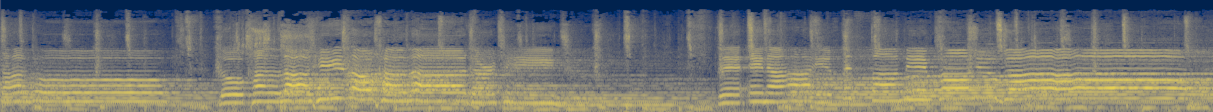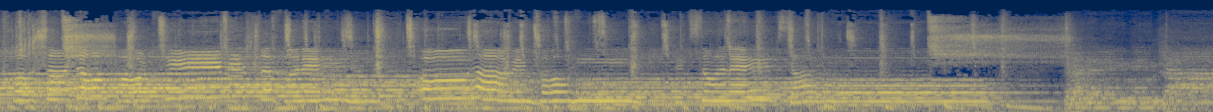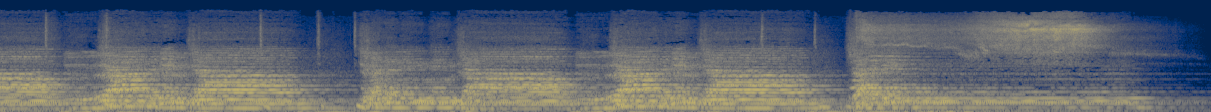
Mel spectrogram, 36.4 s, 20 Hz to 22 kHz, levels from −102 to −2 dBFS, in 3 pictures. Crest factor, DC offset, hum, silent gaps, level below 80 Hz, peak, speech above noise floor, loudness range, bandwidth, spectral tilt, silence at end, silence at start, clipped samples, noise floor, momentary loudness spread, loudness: 18 dB; under 0.1%; none; none; -50 dBFS; -2 dBFS; 37 dB; 13 LU; 16 kHz; -3.5 dB/octave; 0.6 s; 0 s; under 0.1%; -55 dBFS; 16 LU; -20 LUFS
